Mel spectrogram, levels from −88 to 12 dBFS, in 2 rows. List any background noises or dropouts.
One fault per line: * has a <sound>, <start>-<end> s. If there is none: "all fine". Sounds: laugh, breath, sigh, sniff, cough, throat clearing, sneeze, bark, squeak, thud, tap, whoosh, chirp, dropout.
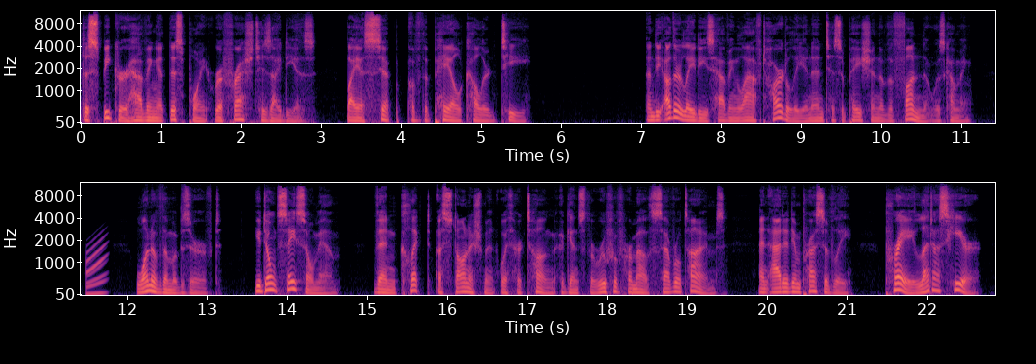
* has a chirp, 11.5-11.8 s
